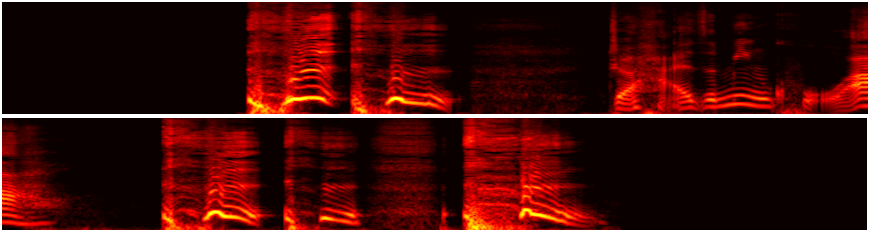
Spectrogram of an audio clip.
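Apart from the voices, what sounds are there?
coughing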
